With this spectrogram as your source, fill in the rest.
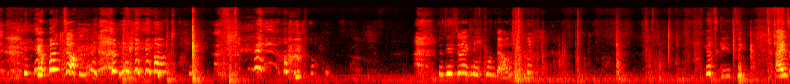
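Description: A young girl laughs close by.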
